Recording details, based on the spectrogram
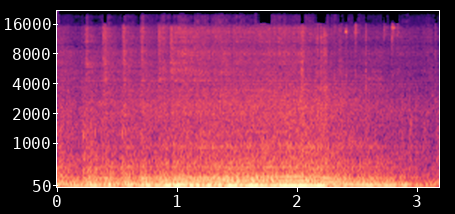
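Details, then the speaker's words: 1971 MGB GT, as arrived: fires up, rumbles low and uneven, briefly surges as throttle opens then sags and dies; won't rev; choke and fuel starvation. "Now, the problem is, on start, now it fires up, but as soon as you press the accelerator, it dies."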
